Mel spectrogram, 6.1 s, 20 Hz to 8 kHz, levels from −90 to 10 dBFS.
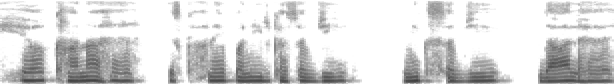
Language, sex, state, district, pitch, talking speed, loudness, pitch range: Hindi, male, Bihar, Muzaffarpur, 135 Hz, 125 wpm, -24 LUFS, 130-140 Hz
